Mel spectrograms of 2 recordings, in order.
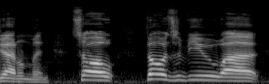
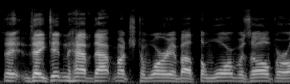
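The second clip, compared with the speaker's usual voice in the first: usual speaking voice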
